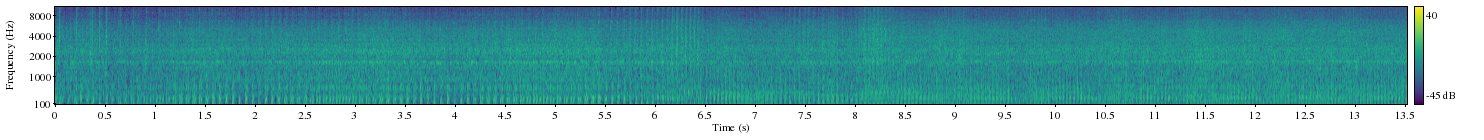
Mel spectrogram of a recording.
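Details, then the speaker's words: 1963 Wheel Horse 7763 with two 7 hp engines running: the front engine surges up and down instead of holding revs; hunting from main needle maladjustment. "front engine is hunting it can't decide where it needs to be the main needle needs some more Justin"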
